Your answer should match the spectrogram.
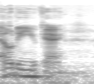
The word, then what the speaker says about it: LDUK: Luddock Music, I guess? – No, I think it's all capital letters, so you pronounce it. LDUK? – Yeah, LDUK.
